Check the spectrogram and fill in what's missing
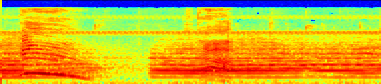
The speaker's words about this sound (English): It is mating season. It is. It's train mating season right now.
